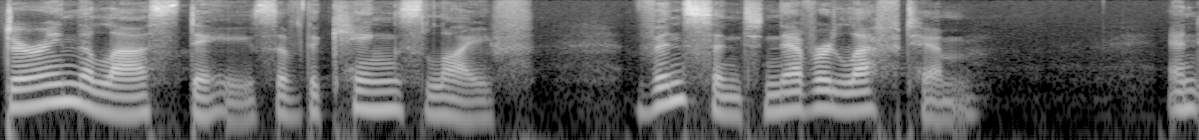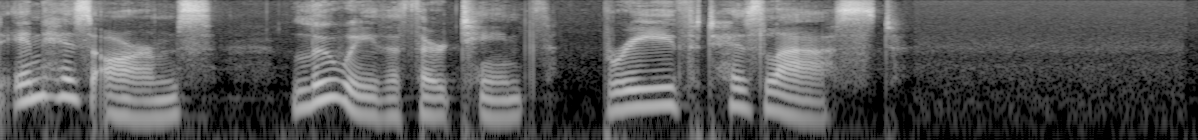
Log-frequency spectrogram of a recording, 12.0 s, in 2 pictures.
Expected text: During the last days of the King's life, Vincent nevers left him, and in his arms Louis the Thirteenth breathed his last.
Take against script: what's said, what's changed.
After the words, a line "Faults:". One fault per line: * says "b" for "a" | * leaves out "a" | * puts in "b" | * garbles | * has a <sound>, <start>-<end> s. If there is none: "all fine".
During the last days of the King's life, Vincent never left him, and in his arms Louis the Thirteenth breathed his last.
Faults:
* says "never" for "nevers"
